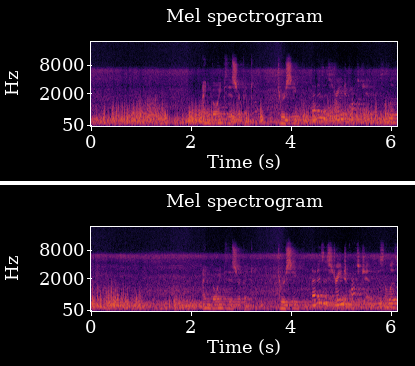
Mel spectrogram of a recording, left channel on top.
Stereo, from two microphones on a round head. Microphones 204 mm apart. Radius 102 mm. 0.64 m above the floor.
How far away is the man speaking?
About 3 m.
